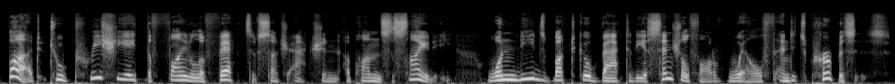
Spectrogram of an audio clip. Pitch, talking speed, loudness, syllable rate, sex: 180 Hz, 175 wpm, -19 LUFS, 4.8 syllables/s, male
